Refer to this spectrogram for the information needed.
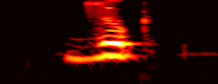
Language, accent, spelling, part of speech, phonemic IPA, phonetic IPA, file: Armenian, Eastern Armenian, ձուկ, noun, /d͡zuk/, [d͡zuk], Hy-ձուկ.ogg
- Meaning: 1. fish 2. calf muscle (triceps surae) 3. a lightning flashing far on the horizon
